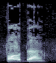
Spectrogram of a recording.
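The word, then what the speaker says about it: Podda: My name is Poda.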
